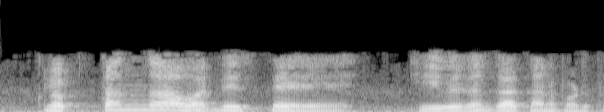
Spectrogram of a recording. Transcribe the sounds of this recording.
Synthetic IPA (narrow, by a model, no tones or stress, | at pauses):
klopt̪ːɐŋɡaːʋɐɾnist̪e̞ːiːʋid̪ʱɐŋɡaːkɐnɐpɐɽut̪u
